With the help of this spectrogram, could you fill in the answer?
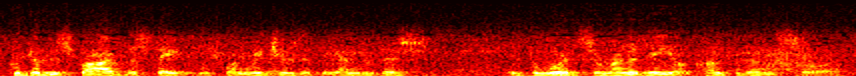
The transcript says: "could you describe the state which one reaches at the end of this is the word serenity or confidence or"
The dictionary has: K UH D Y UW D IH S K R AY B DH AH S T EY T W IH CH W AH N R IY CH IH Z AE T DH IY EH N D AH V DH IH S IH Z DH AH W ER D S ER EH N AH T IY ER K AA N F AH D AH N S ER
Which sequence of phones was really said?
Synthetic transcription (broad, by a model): K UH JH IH D IH S K R AY B DH AH S T EY T W IH CH W AH N R IY CH IH Z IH T DH IY EH N D AH V DH IH S IH Z DH AH W ER D S ER EH N AH T IY ER K AA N F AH D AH N S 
